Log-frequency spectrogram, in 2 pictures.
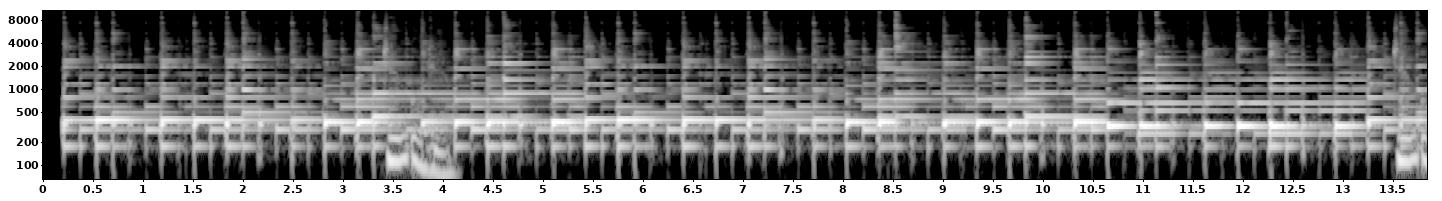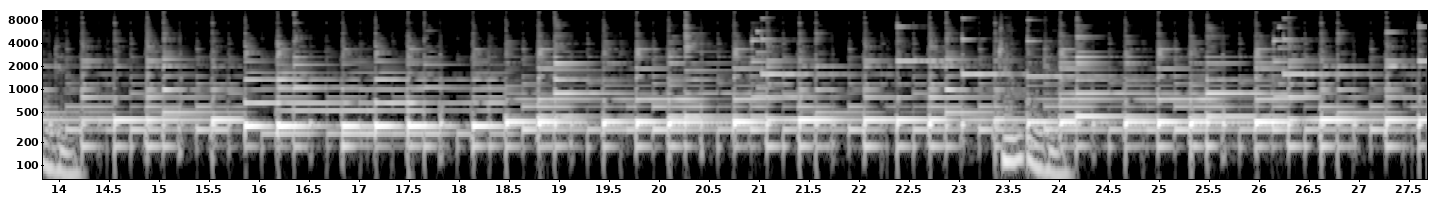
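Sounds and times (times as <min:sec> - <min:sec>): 
children's ukulele: 0:00.2 - 0:27.6
bells: 0:21.0 - 0:21.6, 0:22.4 - 0:24.4, 0:26.2 - 0:27.0.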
